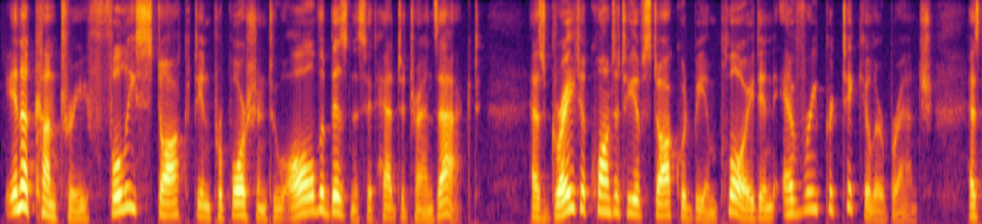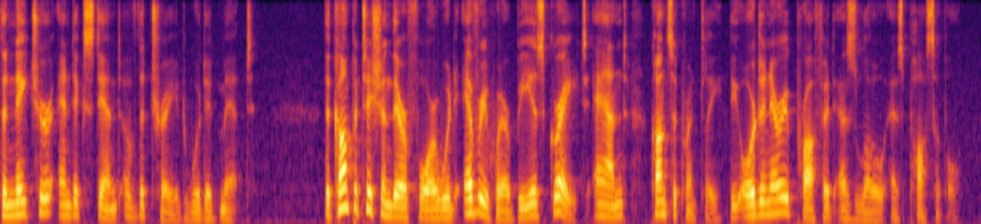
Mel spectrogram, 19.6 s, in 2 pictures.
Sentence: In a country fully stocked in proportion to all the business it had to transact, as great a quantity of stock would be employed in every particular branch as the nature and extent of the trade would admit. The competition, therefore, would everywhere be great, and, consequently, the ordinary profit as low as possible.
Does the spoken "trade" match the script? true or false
true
